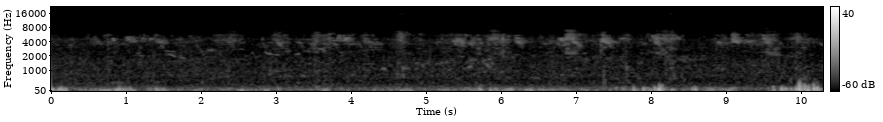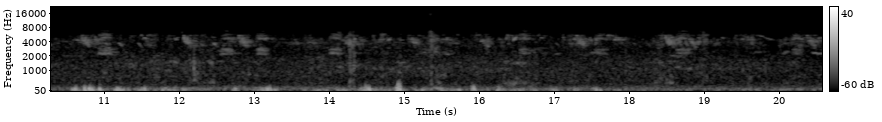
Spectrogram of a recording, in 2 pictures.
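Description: Small birds chirping in many short, high calls throughout, with irregular low thumps that are loudest about halfway through.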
